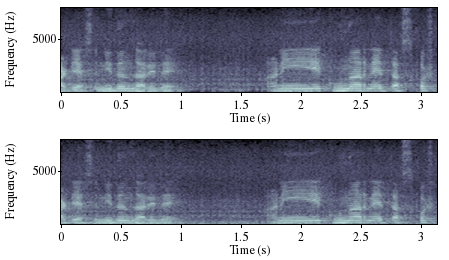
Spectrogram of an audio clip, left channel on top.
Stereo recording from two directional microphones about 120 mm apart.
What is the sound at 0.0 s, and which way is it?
Speech, 25° left (ahead or behind).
